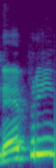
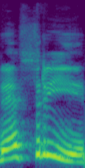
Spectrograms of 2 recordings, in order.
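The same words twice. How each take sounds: First: The middle consonant sounds like a p. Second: The middle consonant sounds like an f. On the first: The speaker calls it wrong. "रेफरी नहीं" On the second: The speaker calls it right. "एफ और पी ठीक कराऊंगी"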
